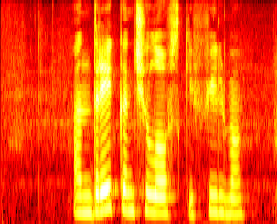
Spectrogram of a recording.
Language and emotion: Russian, neutral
